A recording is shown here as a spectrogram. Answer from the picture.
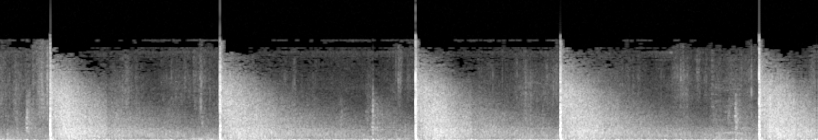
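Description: Daytime aerial fireworks shells bursting in the sky: five loud bangs, one about every one and a half to two seconds, each trailing off in a long rolling echo, with faint small cracks between them.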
